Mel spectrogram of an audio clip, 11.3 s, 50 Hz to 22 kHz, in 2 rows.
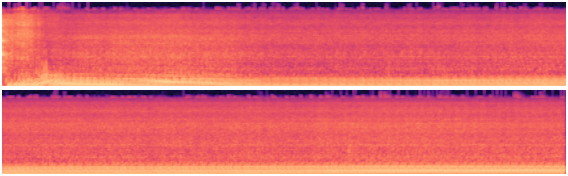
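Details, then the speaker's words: Honda Civic after a street tune (timing and cam gear adjusted), running a 24-inch resonator. Revving up to a steady high drone brings a faint tinny buzz and a metallic rattle from the middle underneath; the source is unknown. "May ingay lang siya pag binira. Yan kaya tayo babalik kasi may kumakalansing sa gitna. Di ko alam kung ano yun."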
